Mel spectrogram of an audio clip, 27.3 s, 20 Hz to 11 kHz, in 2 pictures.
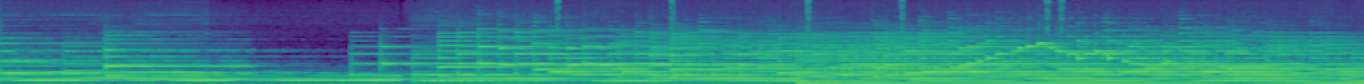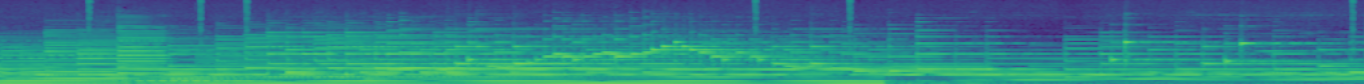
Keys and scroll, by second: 13.6-14.6 typing.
